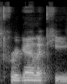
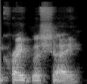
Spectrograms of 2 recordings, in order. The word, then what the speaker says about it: Craigellachie: was taught to pronounce cregela key so craig has the key to ella's heart that was the phrase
